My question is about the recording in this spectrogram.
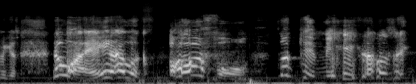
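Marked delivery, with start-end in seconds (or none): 0.5-3.3 imitated wailing grandpa. Grandpa refusing her comfort about his looks, imitated wailing. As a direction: cry out in hammed-up high-pitched anguish.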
